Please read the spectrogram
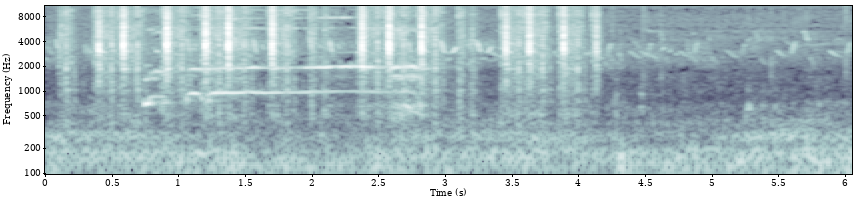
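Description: Chicken pecking feed from a plastic cup: sharp, irregular taps, fairly quiet. A faint steady tone is held for about two seconds, starting about a second in.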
